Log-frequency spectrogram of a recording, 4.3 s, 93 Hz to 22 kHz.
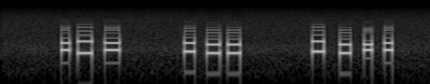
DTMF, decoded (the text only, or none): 838 511 6178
